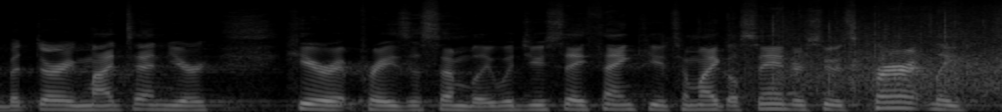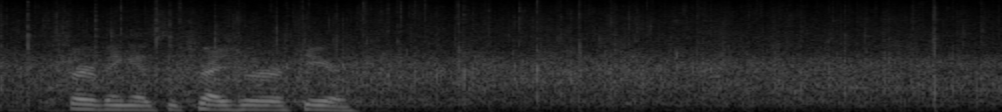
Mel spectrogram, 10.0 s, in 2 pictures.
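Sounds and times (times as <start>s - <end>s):
speech: 0.0s - 7.0s
audience applause: 3.7s - 10.0s.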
